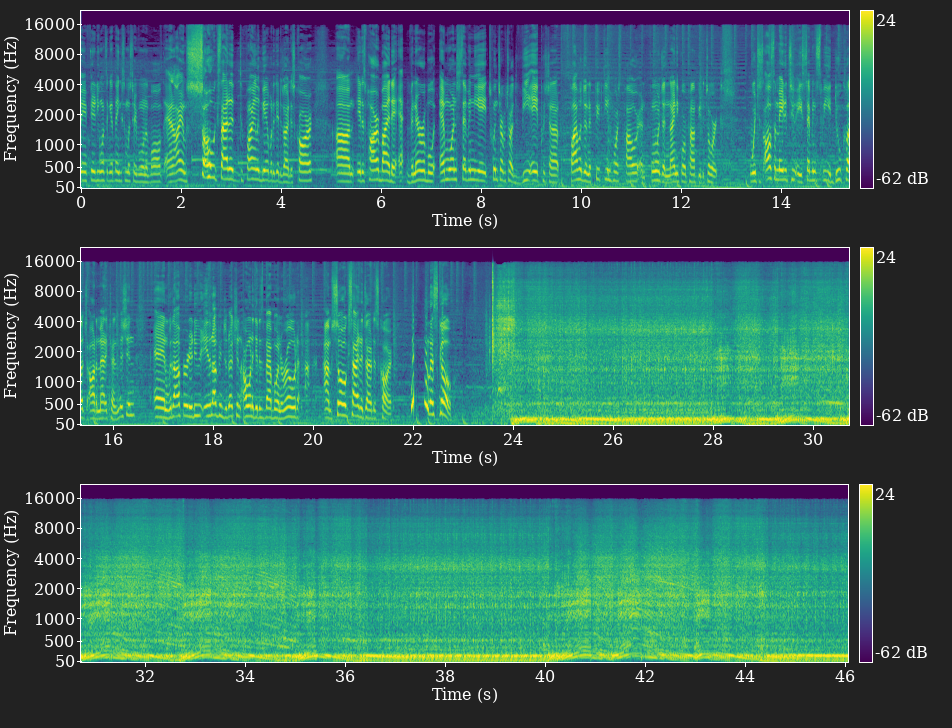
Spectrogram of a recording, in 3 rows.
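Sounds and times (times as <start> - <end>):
car engine idling and revving: 22.9 - 46.0.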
